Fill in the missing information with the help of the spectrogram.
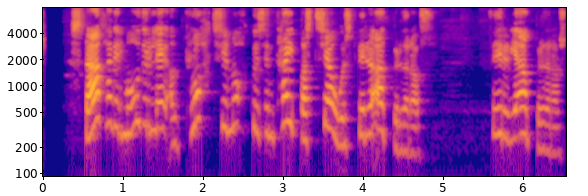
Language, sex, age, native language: Icelandic, female, 40-49, Icelandic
